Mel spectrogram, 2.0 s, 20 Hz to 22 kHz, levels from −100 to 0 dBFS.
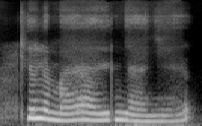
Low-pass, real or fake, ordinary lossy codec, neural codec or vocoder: none; fake; none; codec, 44.1 kHz, 2.6 kbps, DAC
